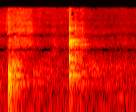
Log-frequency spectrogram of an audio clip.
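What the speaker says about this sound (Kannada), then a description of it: "ಕೊಬ್ಬರಿ ಹಾಕಿ ಲೈಟಾಗಿ ಹುರ್ಕೊಳ್ಳೋಣ" Desiccated coconut stirred and roasted in a pan for ragi laddu, two distinct scraping strokes of a spoon against the pan about half a second apart, faint and close, with no talking.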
